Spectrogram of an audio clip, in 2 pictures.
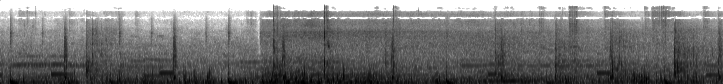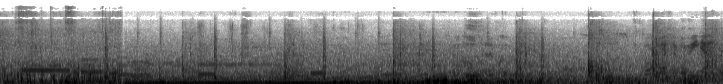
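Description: Music with held notes and a beat. Sharp knocks of a padel ball struck by rackets and rebounding off the glass walls sound over it.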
